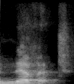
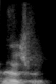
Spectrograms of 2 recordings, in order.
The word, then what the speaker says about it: Nevitt: It's Rita Nevitt, not Nesbit.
